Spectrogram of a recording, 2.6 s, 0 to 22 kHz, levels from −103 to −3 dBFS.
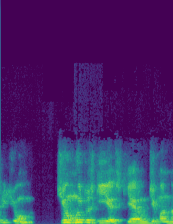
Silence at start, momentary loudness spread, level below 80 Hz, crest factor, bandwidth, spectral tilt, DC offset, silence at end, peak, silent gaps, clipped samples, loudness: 0 s; 8 LU; -60 dBFS; 16 dB; 7.6 kHz; -6 dB/octave; under 0.1%; 0 s; -2 dBFS; none; under 0.1%; -16 LUFS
